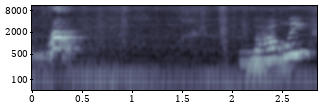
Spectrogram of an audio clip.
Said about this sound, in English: Best part about this podcast, you never know when you're going to get interrupted by a dog.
